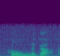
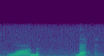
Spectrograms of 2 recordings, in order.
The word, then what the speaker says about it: Hoan Ngoc: it would be h-o-n-n-g-o-c you'd think it was home nagak or something like that however that's vietnamese and it's pronounced one neck dunak three neck corny jokes strike every time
